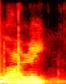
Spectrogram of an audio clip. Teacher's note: சிறப்பு லகரம் நாக்கு மேல் அன்னத்தின் பின்புறம் மடக்கி உச்சரிக்கப்படும்.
